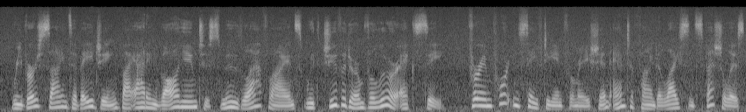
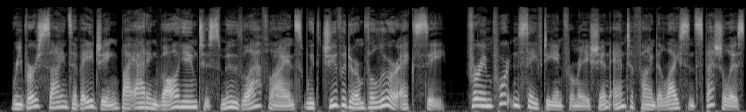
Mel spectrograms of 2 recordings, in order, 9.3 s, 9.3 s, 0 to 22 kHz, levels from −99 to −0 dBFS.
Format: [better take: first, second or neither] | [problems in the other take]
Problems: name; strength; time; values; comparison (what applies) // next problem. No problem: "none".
second | hiss; noticeable; throughout; 15 dB below the speech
